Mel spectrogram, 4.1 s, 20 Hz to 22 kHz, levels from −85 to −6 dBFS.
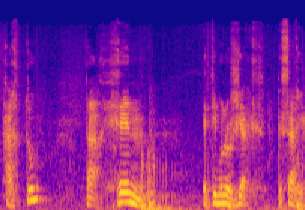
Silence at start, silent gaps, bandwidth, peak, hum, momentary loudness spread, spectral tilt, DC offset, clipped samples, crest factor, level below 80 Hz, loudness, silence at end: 0.05 s; none; 15.5 kHz; -2 dBFS; none; 15 LU; -6 dB/octave; under 0.1%; under 0.1%; 16 dB; -34 dBFS; -18 LUFS; 0 s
